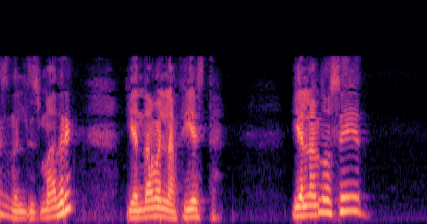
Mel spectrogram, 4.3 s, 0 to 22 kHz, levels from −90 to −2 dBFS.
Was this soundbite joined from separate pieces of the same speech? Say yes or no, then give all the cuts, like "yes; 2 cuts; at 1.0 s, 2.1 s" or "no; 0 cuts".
yes; 1 cut; at 3.2 s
